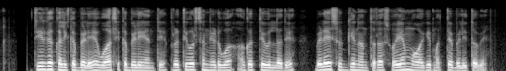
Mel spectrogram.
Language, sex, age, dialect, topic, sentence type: Kannada, male, 18-24, Mysore Kannada, agriculture, statement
